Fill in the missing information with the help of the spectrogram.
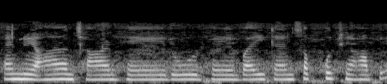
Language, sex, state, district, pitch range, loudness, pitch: Hindi, female, Maharashtra, Gondia, 225-235 Hz, -15 LUFS, 225 Hz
